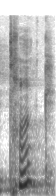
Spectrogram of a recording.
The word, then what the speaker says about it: Trink: qui s'écrit T-R-I-N-K, donc on peut prononcer trinque évidemment, euh, et qu'on traduit par bois.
